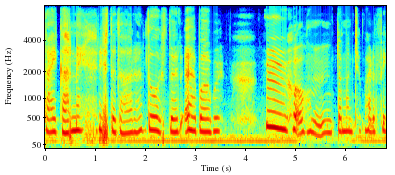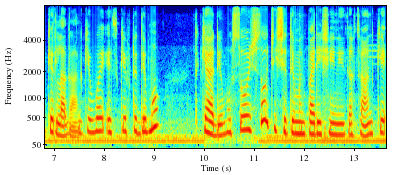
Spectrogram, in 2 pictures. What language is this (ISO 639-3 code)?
kas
